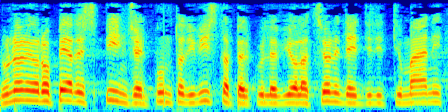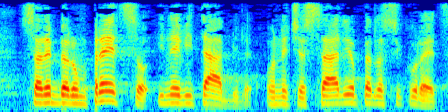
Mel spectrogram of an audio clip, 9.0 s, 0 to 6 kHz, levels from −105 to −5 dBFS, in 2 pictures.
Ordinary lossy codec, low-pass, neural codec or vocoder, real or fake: none; 5.4 kHz; none; real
